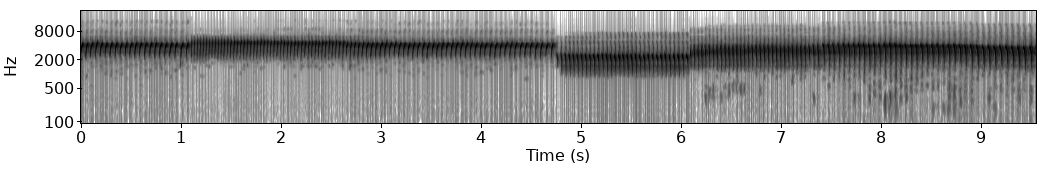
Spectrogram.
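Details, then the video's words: A Belgian canary sings unbroken, high rolling trills, switching tour every second or so, with one lower, fuller stretch midway; no other sounds intrude. "CANÁRIO BELGA CAMPAINHA PURO - CANARY SINGING"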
